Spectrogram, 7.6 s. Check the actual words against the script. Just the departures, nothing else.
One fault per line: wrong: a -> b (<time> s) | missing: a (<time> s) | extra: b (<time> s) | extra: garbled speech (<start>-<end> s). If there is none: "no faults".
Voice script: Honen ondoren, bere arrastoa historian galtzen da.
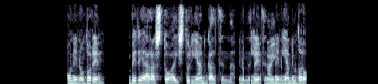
extra: garbled speech (4.8-6.1 s)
